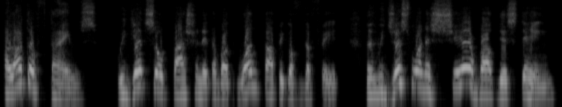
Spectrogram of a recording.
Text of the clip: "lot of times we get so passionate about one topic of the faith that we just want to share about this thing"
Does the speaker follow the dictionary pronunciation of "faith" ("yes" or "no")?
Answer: no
